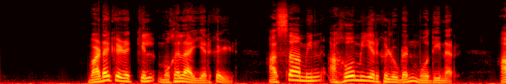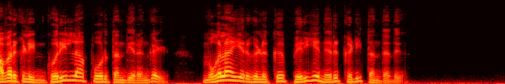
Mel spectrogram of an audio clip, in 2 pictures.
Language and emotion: Tamil, neutral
